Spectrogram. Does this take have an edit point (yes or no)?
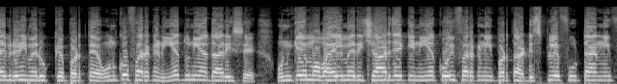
no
